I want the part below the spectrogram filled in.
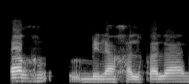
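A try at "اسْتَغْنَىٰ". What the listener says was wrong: تغ بولے تو قلقلہ ہو گیا ہونا آلریڈی. تغ نہیں بولیں گے اس تغ. بنا قلقلہ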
